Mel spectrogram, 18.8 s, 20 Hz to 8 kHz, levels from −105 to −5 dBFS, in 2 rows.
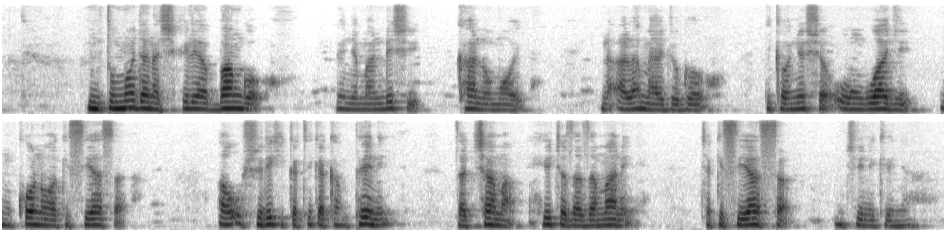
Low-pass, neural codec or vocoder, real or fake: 7.2 kHz; none; real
